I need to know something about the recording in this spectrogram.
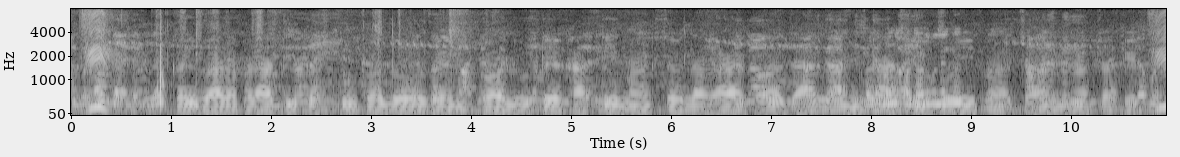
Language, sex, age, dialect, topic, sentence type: Bhojpuri, male, 18-24, Western, banking, statement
